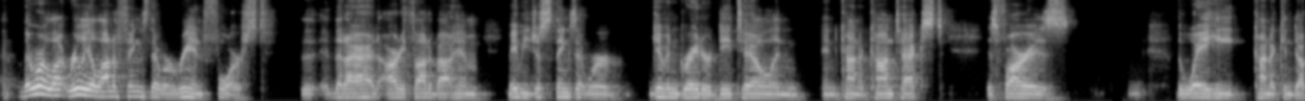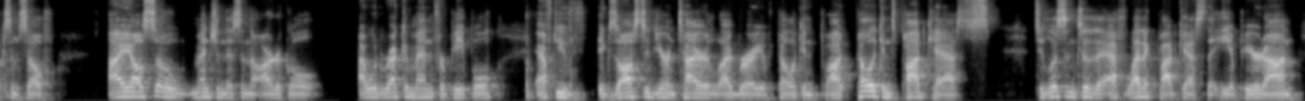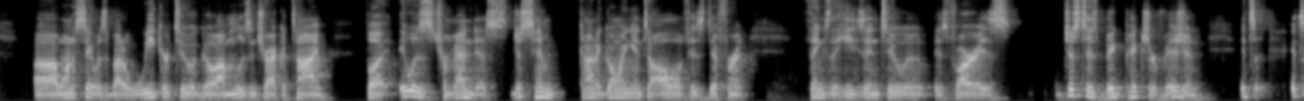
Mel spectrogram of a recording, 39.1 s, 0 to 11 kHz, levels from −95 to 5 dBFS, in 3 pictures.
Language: English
